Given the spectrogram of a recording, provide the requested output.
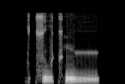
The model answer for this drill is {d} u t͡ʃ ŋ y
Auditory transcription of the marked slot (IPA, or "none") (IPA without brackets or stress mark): t͡s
